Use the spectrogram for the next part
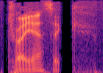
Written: Triassic

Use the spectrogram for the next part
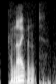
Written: Connivent

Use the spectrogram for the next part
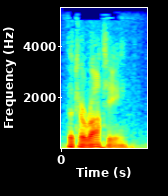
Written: Literati

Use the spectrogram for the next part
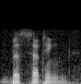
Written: Besetting

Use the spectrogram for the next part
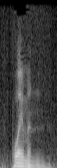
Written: Flamen

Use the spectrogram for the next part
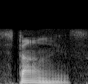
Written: Sties

